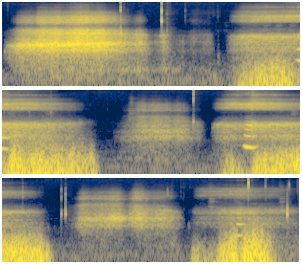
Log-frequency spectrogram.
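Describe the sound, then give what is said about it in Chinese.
Heavy panting breaths come in a slow run of several long, rushing exhales and inhales, each loud and breathy with a low rasp, separated by short quieter gaps. “听着喘息声”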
